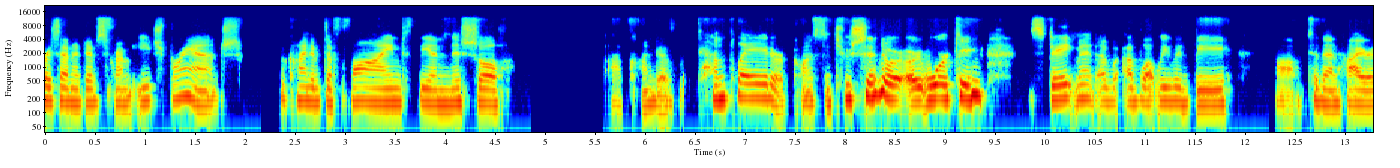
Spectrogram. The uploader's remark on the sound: This podcast is a recording of a Zoom conversation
